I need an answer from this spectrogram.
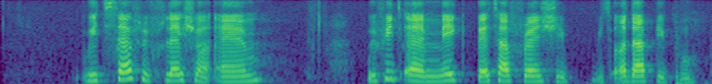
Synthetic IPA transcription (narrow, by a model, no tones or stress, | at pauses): wiθsɛlfɹiflɛkʃɔ̃nʔɛ̃n | wifitɛ̃nmekb̥ɛtafɹɛ̃ndʃip̚widɔdapipʰəl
